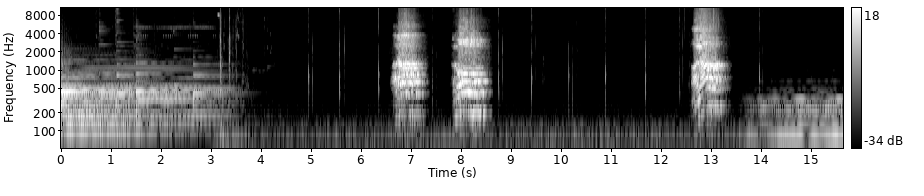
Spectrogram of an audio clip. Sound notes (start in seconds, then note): 3.1 Door opens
